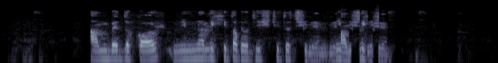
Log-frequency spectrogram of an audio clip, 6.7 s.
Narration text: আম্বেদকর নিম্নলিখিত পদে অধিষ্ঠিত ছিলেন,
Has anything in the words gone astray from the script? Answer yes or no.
yes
